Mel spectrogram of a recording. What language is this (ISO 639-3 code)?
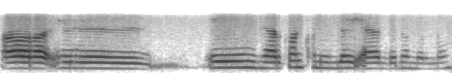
sat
